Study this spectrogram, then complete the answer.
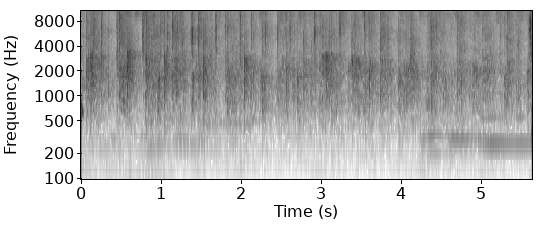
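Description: A church congregation applauds and cheers in praise of the Lord, a sustained, close burst of clapping with rhythmic patter lasting throughout, accompanied by a held organ or keyboard tone underneath.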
